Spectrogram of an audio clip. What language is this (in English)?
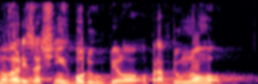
Czech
